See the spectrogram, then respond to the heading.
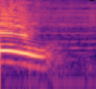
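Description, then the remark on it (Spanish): A single loud cat meow with a falling pitch, lasting about half a second before trailing off into quiet background hum. “¡Agarren ese gato!”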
